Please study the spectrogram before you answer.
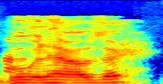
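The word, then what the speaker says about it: Budenholzer: What's his name? Bullhouse. I can never say his name. Bullhouse. – Boonhauser.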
